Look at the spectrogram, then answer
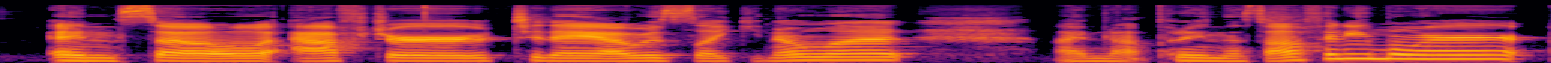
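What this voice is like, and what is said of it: Slightly nasal, congested voice. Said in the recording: “my voice is a little nasally ... third round of a cold”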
